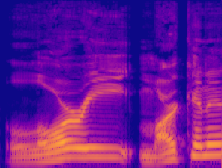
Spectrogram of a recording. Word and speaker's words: Lauri Markkanen: And RJ said, "Why did you include Lori Mark? Lori? he probably didn't know how to pronounce the name. Lauri Markkanen."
